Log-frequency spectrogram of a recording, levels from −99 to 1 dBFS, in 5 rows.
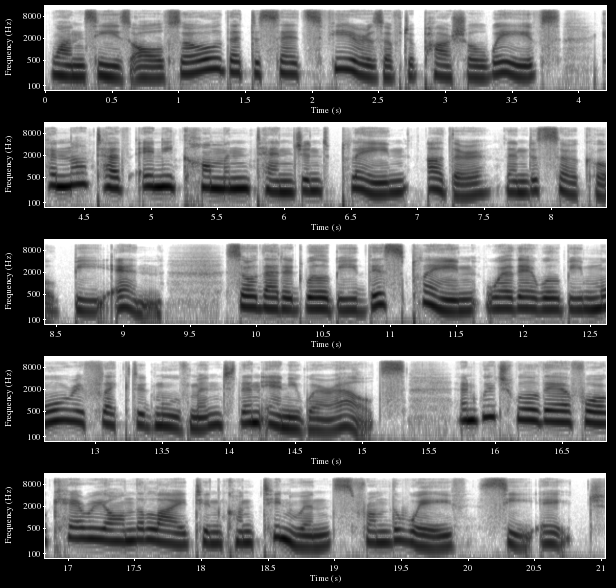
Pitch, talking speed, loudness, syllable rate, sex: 210 Hz, 155 wpm, -16 LUFS, 4.4 syllables/s, female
